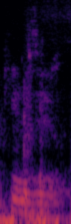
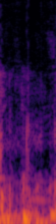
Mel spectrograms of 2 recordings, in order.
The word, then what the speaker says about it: Kinzua: has changed so much the locals now pronounce it kinoo so they just just yeah so both so both are correct you'll see a lot of the locals will say kinsu and a lot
